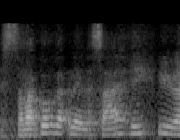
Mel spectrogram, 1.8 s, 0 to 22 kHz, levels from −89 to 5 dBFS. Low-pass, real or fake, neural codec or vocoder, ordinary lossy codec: 10.8 kHz; fake; codec, 16 kHz in and 24 kHz out, 0.4 kbps, LongCat-Audio-Codec, fine tuned four codebook decoder; AAC, 32 kbps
